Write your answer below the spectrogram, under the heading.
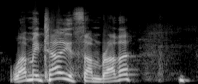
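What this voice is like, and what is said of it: Imitates another person's voice. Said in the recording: “my terrible impressions”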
